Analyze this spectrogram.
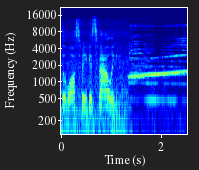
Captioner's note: rushing water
